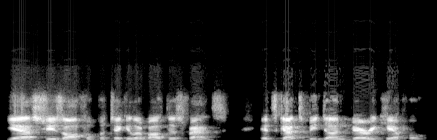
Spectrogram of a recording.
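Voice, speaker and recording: A man's voice: mid-range voice, a little fast, bright, forceful tone, lo-fi sound, lightly acted. A man reading a storybook, voicing a crafty young country boy with a folksy, casually indifferent manner. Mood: reluctant, sly. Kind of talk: children's classic storybook reading.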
